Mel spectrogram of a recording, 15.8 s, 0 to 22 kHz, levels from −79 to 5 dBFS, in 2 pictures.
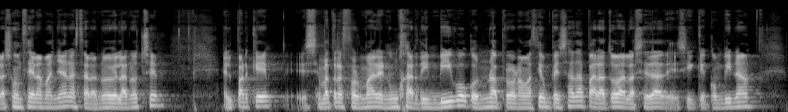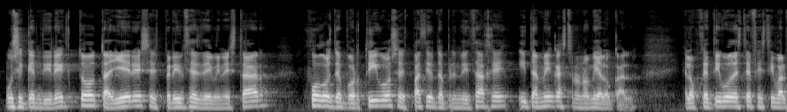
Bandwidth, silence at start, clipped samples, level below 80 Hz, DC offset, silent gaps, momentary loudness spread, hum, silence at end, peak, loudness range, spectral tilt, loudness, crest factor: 17 kHz; 0 s; under 0.1%; -50 dBFS; under 0.1%; none; 8 LU; none; 0 s; 0 dBFS; 3 LU; -5 dB/octave; -14 LUFS; 14 dB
